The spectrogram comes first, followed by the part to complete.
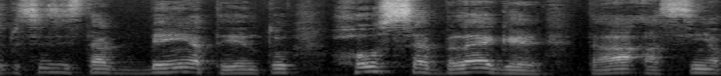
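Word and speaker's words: Bleger: José Blagger, tá? Assim a pronúncia.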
